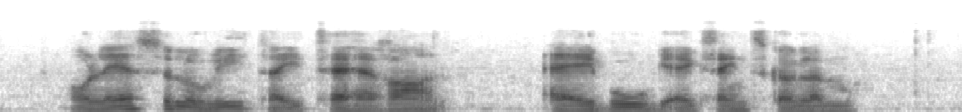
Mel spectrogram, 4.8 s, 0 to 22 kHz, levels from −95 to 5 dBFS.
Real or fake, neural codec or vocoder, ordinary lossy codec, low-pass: real; none; Opus, 24 kbps; 7.2 kHz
